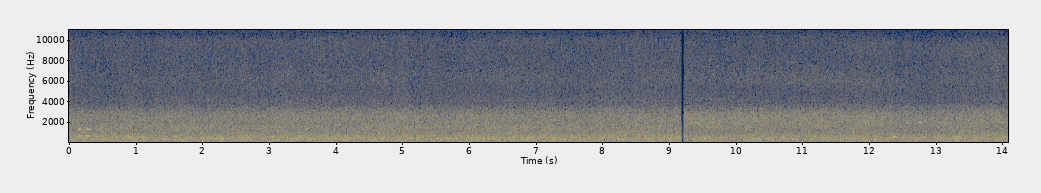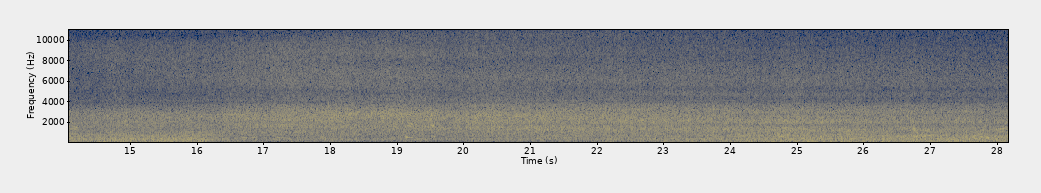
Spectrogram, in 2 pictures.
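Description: Muddy floodwater rushes and roars loudly outdoors.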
